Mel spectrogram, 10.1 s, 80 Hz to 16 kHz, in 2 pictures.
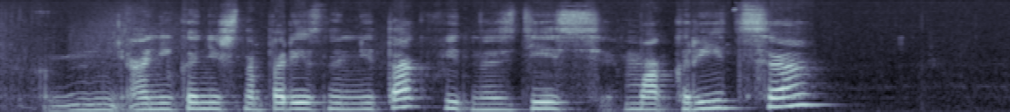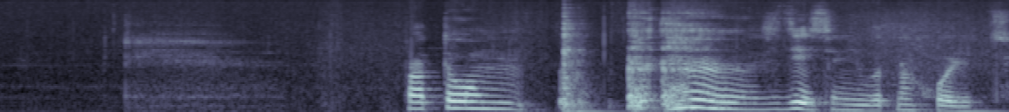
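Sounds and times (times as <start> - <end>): faint soft rustle: 0.0 - 1.2, 6.6 - 7.1, 9.1 - 10.0.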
